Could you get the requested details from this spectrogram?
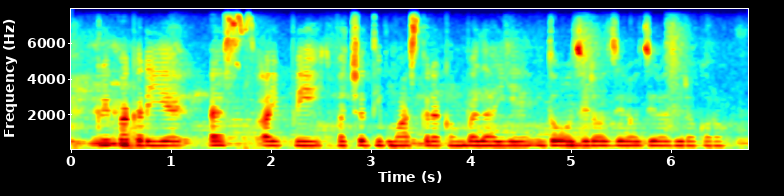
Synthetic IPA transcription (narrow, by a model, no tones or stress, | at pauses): kɾipakəɾije | esajpibɐt͡ʃəd̪imaskɾəkəmbɐd̪ʱaːijed̪oːziɾoziɾoziɾoziɾokɔɾo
